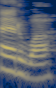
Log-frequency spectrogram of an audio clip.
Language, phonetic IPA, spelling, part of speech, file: Polish, [ˈpɛrwa], perła, noun, Pl-perła.ogg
